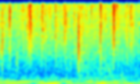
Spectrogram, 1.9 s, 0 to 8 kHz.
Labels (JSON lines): {"label": "biophony, midshipman", "recorder": "SoundTrap 500"}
